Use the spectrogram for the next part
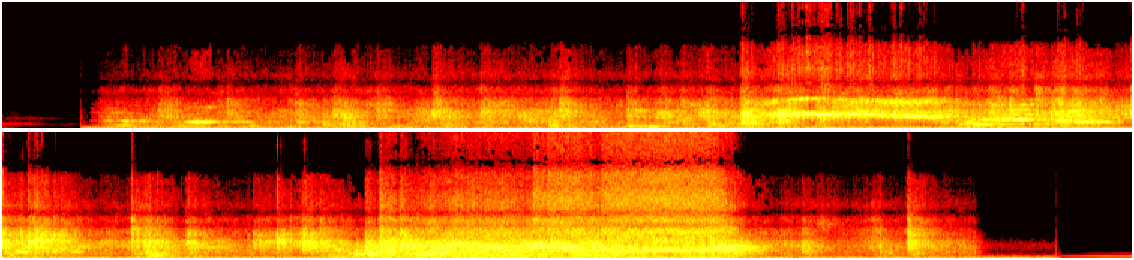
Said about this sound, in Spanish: Justo por los primeros sonidos que, que están en la grabación, sí la siento como acechando, como deambulando. Pero el grito al final es muy desgarrador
